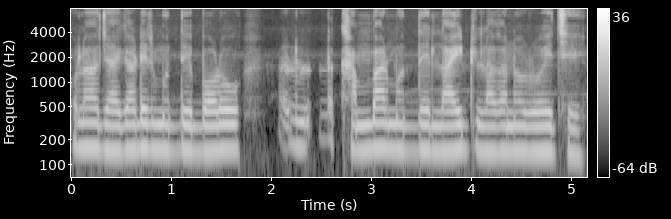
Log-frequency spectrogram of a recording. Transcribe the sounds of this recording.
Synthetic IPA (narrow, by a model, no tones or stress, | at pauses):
kolad͡ʑaeɡaɖeɾmod̪ʱːebɔɽo | kʰambaɾmod̪ʱːelajʈlaɡanoɾoet͡ɕʰe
